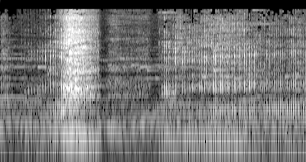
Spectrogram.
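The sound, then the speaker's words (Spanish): A dark jaguar roars: a loud, raspy burst about a second long, then a lower, rumbling growl that carries on steadily to the end, with no voices. “Minutos después, en el reposo, Ekbalam, el jaguar oscuro, entró por la puerta de la choza y miró fijamente a la madre y luego inclinó la cabeza.”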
